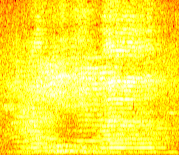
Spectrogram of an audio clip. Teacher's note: Harokat fathatain jika dibaca wakaf menjadi panjang satu alif.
